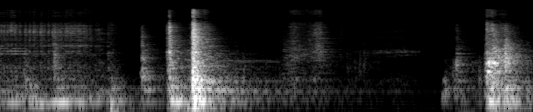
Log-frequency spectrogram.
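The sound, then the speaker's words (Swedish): A metal wood stove door swings shut with a few sharp clanks and rattles, a thin creaking squeak from its spring in between, then a final solid clunk. Fairly loud, no voices. The stove is burning birch logs. “knarrar det i fjädringen här på min kamin.”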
